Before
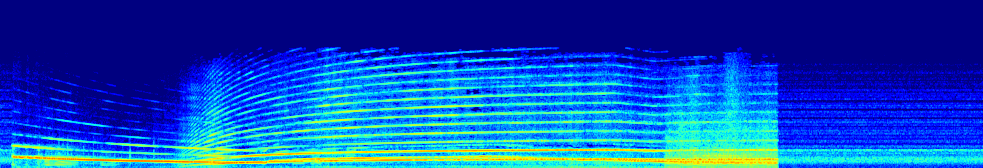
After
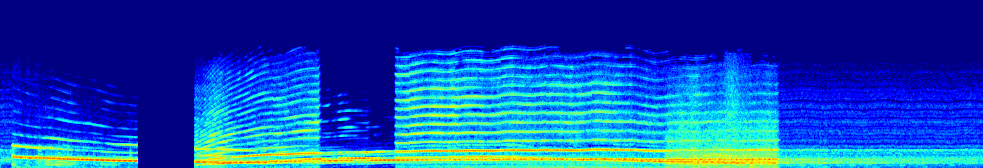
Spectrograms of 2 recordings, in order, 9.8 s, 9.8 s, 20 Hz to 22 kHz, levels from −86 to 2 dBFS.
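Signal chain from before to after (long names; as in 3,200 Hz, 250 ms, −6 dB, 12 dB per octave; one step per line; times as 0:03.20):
0:03.18–0:03.95: expanding power law on the bin magnitudes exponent 3.3
pitch vibrato 2.4 Hz 16 cents
flanger 1.1 Hz, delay 5 ms, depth 8.8 ms, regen +21%
tape delay 499 ms, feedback 80%, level −16 dB, low-pass 1,400 Hz
0:01.37–0:01.94: silence
level +5 dB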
